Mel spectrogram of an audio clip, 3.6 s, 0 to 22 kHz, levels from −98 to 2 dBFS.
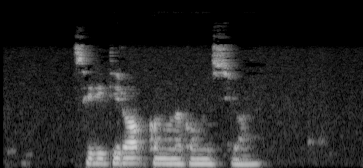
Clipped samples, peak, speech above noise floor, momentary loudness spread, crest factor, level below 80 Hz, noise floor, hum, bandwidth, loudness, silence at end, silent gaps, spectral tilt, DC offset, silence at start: under 0.1%; -6 dBFS; 40 dB; 10 LU; 22 dB; -64 dBFS; -66 dBFS; none; 9.2 kHz; -27 LUFS; 1.05 s; none; -5 dB/octave; under 0.1%; 0.75 s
